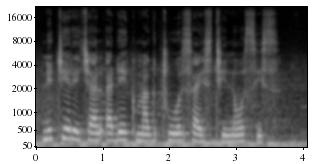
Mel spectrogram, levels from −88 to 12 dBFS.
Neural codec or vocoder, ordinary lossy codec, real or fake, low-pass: none; none; real; none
